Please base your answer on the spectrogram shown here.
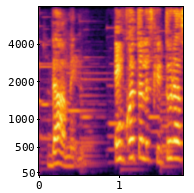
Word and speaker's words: ramen: pero justamente es porque esta r de esta letra es como cora son el tip para practicarlo es si les cuesta trabajo no pronunciarlo como doble r al inicio pueden poner una palabra como esta antes de pronunciar ejemplo en vez de decir ramen digan coren corazón jamen y ya después le quitan la Co y ya van a pronunciar como japoneses damen en cuanto a la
